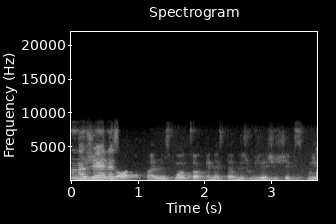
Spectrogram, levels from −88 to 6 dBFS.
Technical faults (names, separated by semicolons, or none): speech suppressed in double talk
